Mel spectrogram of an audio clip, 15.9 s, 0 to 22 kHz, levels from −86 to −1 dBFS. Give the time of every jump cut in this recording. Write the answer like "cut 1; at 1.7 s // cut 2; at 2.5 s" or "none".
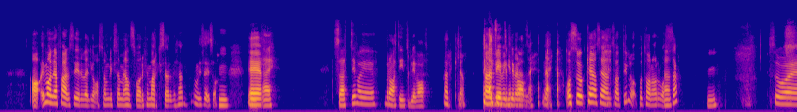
cut 1; at 5.2 s // cut 2; at 9.5 s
